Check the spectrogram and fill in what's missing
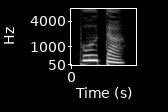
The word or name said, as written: ಪುತ್ತ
